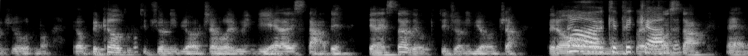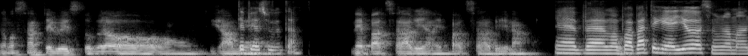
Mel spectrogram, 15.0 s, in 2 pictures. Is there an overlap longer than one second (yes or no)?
yes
